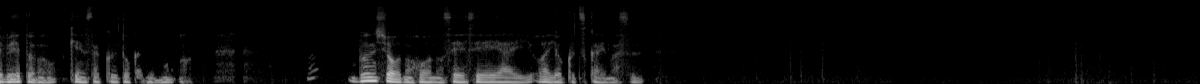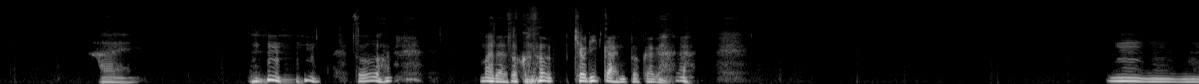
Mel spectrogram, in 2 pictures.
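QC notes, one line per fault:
2.33–2.44 s and 14.84–14.98 s, burst of packet loss: about 80 ms and then 120 ms of audio lost. The receiver extends the last sound as a decaying buzz or hiss, and playback resumes further on with that span missing.
4.66, 5.52, 13.10 and 19.06 s, short concealed packet loss: about 20 ms dropped each time. The gap is filled by continuing the preceding sound, heard as a brief smear or wobble.
20.12–20.38 s, long network dropout: about a quarter second of audio never arrives, mostly replaced by silence after a brief fade. This is likely caused by a network stall, and the sound returns further on without the lost section.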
